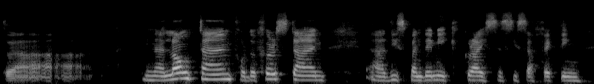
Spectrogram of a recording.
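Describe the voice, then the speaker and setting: A middle-aged woman from Guatemala City, a native Spanish speaker with a Guatemalan accent, giving an online guest lecture in a halting way with many "uh"s. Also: medium pitch, low-quality recording. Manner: halting, many filler sounds.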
